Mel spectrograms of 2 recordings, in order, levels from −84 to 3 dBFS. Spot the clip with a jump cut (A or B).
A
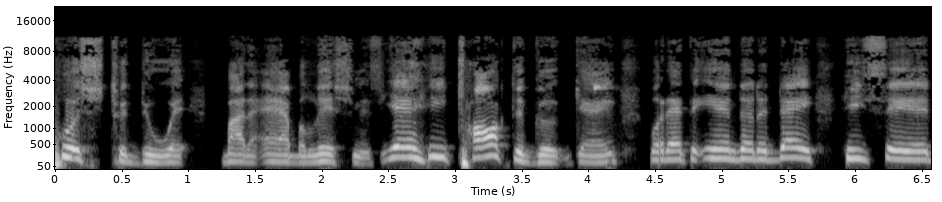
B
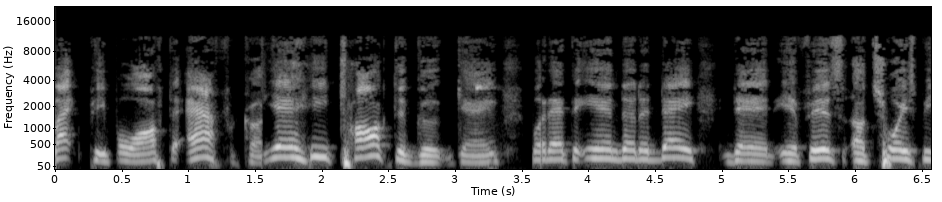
B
